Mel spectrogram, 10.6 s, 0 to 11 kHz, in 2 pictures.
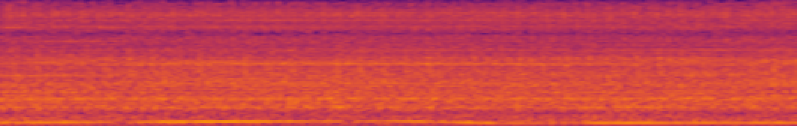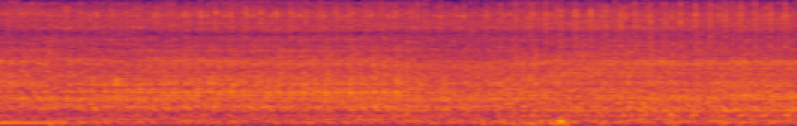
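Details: Mercedes A-Class W177 with M282 engine at steady idle: light, fairly quick, slightly uneven ticking, about three a second; engine tick of unknown origin.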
